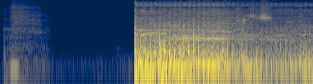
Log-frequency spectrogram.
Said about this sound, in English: There's a helicopter flying over a group of what was assumed children. You start to see a ton of shit fall from the sky at very high speeds.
